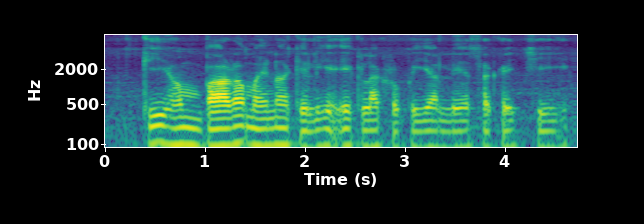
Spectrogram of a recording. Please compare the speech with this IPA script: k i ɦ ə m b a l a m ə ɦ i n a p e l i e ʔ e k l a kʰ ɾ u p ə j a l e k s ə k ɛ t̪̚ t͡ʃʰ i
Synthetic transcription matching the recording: k i ɦ ə m b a ɾ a m ə ɦ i n a k e l i e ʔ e k l a kʰ ɾ u p ə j a l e s ə k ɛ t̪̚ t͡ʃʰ i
